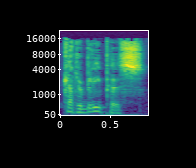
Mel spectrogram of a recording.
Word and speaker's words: Catoblepas: Also related to the basilisk is the Catobel Pass, or Catobel Pass? – I've always pronounced it Catoblepas.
